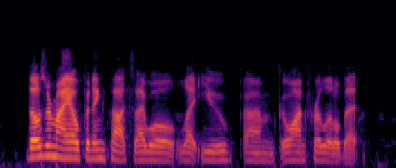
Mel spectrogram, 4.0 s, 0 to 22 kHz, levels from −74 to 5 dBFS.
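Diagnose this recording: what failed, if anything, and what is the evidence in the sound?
Nothing in this speech recording points to a failure at any stage. The AMR wideband (HD Voice) path is audible as a band limit with nothing above about 7.6 kHz and only light coding texture, which fits one of the higher AMR-WB rates.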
